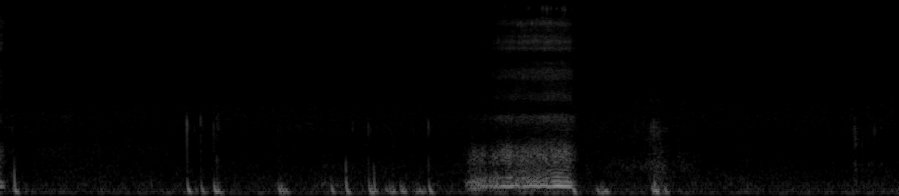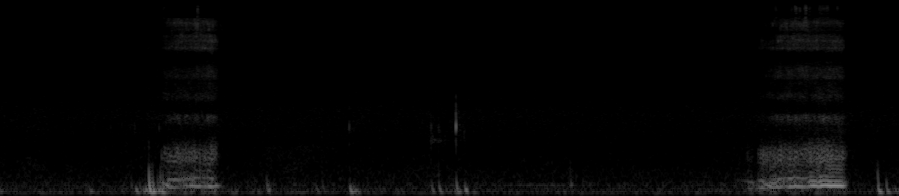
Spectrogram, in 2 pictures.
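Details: A sleeping Shih Tzu snoring: three loud, rasping low snores roughly every six seconds, each about a second long, with soft snuffles and breathing noises between them.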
